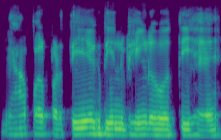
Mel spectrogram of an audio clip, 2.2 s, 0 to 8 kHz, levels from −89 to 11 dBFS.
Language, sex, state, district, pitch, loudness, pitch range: Hindi, male, Bihar, Lakhisarai, 125 Hz, -15 LUFS, 120-135 Hz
